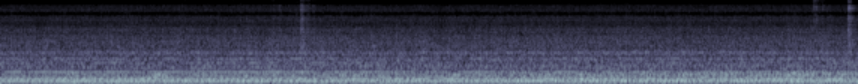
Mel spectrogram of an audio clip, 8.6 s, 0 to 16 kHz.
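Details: 2012 Beko WMD261 washing machine on spin and drain, pump draining fine: steady low rumbling drone with constant roar throughout; previous owners said it became unbearably loud to use, pointing to worn drum bearings.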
